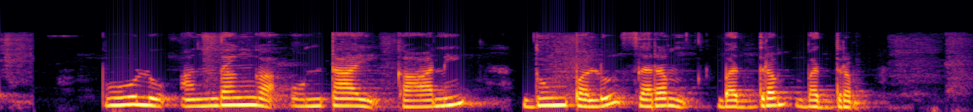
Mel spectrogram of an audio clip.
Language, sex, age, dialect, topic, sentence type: Telugu, female, 25-30, Southern, agriculture, statement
